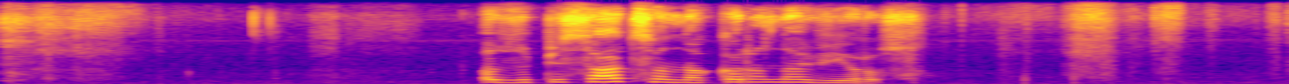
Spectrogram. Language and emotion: Russian, neutral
